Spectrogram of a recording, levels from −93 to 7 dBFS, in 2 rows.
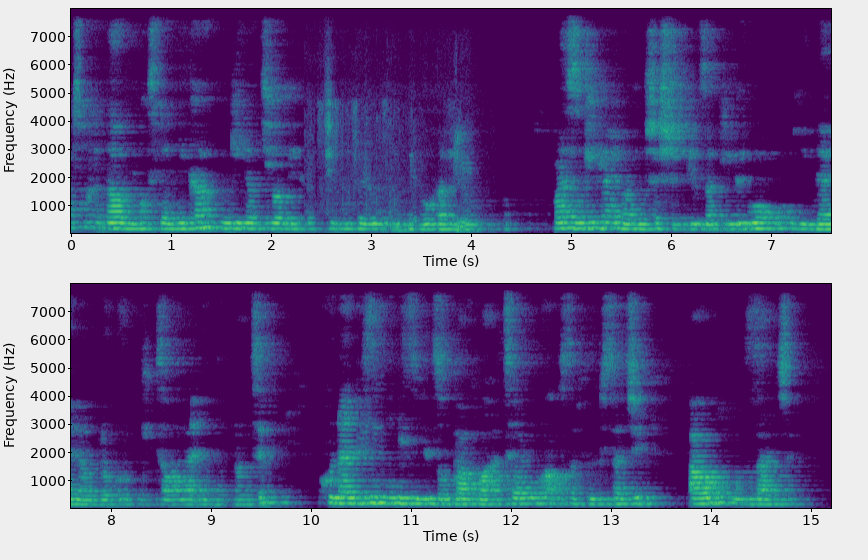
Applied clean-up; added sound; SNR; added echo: neural mask model DeepFilterNet 3.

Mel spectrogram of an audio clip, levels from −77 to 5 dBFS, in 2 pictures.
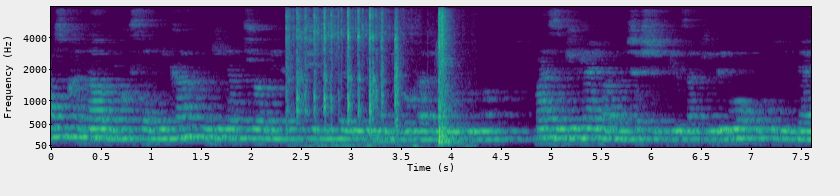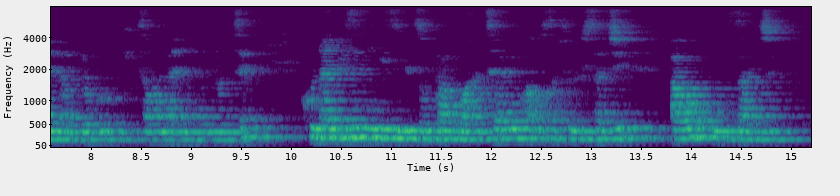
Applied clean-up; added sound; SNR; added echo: none; Thump, thud; -2 dB; reverberation time 1.3 s.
